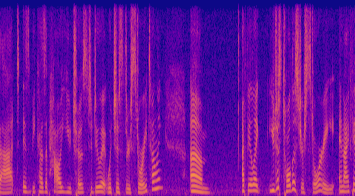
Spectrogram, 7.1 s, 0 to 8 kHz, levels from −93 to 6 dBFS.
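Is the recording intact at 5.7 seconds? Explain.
Yes, at 5.7 seconds the speech comes through intact, with no dropout, glitch or distortion, only the narrowed bandwidth of the call path, which leaves nothing above 8 kHz.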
